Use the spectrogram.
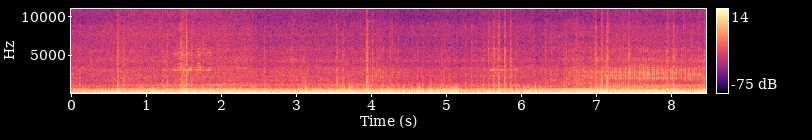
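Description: Road traffic near Lobo and San Juan, Batangas, with a continuous close rumble of passing cars and motorcycles, engines droning and revving over a dense clattering wash.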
